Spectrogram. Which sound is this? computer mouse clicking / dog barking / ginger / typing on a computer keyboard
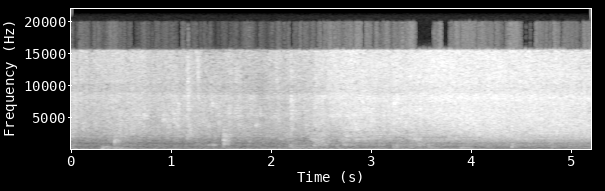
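ginger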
